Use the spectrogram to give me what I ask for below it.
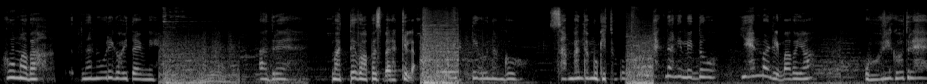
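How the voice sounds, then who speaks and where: An actress in a TV serial playing a wronged, divorced daughter-in-law who is leaving home, resigned and quietly hurt. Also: female voice, high-pitched, fairly quick, pauses often, lightly acted. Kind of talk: TV serial acting. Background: background music score.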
